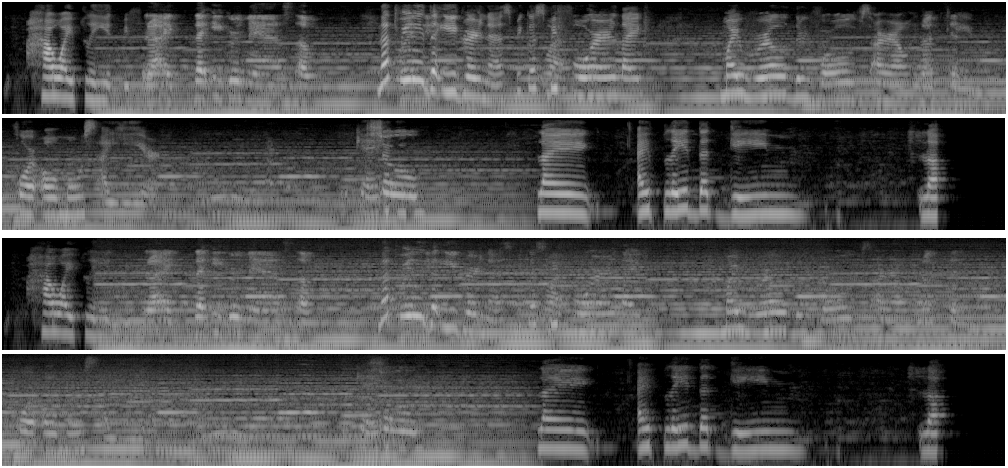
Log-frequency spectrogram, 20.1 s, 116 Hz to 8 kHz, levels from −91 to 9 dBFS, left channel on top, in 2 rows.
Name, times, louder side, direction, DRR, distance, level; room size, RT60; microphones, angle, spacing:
voice 1, 0.2-1.7 3.7-6.4 7.2-9.9 10.2-11.7 12.7-13.0 13.7-14.3 15.4-16.0 16.4-18.1 19.2-19.4, left 6 dB, 45° left, 0.3 m, -31 dB
sound 1, 0.9-15.4, right 4 dB, 80° right, 0.5 m, -34 dB
voice 2, 1.4-3.2 3.6-4.3 5.3-5.6 9.1-9.6 10.2-10.3 12.1-12.7 13.4-13.9, left 2 dB, 20° left, 1.4 m, -35 dB
12.5 x 4.4 x 2.3 m
head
